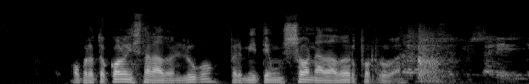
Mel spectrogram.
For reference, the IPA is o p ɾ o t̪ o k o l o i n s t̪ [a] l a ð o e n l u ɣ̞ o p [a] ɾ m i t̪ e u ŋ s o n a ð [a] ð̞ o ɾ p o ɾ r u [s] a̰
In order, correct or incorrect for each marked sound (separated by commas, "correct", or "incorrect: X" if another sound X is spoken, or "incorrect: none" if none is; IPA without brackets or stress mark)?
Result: correct, incorrect: e, correct, incorrect: none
